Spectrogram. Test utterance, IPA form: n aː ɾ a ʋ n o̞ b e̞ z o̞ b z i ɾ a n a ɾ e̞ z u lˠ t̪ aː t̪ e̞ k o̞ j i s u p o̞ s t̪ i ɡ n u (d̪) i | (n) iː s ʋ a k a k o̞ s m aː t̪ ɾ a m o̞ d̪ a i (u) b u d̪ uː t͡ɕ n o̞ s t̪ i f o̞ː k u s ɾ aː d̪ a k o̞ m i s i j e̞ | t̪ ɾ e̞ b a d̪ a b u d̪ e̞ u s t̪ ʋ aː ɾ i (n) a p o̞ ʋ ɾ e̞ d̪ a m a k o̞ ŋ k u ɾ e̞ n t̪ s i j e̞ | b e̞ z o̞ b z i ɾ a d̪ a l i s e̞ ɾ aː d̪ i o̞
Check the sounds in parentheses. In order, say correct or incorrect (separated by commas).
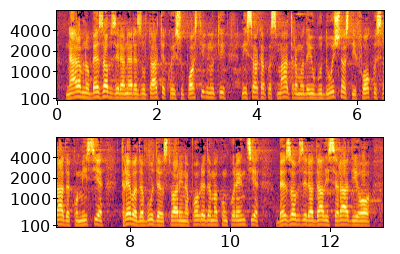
incorrect, incorrect, correct, correct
